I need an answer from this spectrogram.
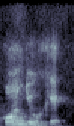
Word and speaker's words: cónyuge: pero en este cónyuge por favor pronuncien como una jota un poco más suave cónyuge que es el cónyuge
